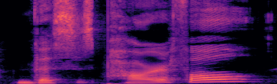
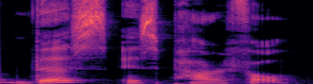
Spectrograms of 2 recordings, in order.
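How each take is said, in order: First: The voice rises at the end. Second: The voice falls at the end. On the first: "instead of saying" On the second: "You kind of go downwards"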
